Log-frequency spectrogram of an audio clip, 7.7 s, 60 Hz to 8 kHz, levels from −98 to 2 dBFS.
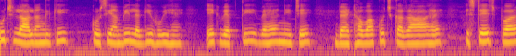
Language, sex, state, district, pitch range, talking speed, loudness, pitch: Hindi, female, Maharashtra, Washim, 195-215 Hz, 170 wpm, -18 LUFS, 205 Hz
